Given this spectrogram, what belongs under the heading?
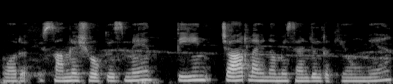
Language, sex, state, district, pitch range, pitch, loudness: Hindi, female, Haryana, Rohtak, 160-185 Hz, 170 Hz, -22 LUFS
